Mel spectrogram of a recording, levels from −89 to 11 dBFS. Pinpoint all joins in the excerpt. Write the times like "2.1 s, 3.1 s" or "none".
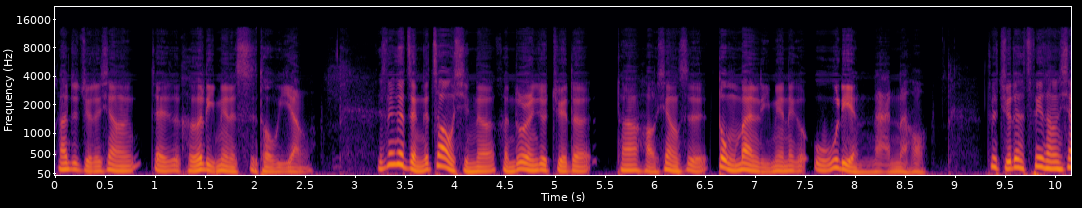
none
